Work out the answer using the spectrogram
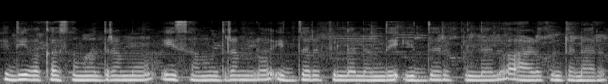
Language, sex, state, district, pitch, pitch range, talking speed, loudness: Telugu, female, Andhra Pradesh, Annamaya, 205 Hz, 195-215 Hz, 110 wpm, -13 LUFS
